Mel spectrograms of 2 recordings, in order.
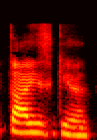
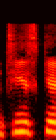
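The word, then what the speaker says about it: chi-square: और इसको हम प्रोनाउंस किस तरह करते हैं? काई स्क्वायर। ठीक है? मतलब के की आवाज़ आ रही है। लेकिन इसको हम स्क्वायर नहीं पढ़ते या जी स्क्वायर नहीं पढ़ते। काई स्क्वायर पढ़ते हैं। तो इसको प्रोनाउंस हम इस तरह से करते हैं।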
